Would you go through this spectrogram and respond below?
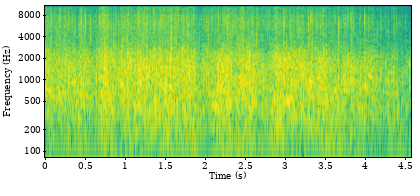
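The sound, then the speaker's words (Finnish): A large crowd at the harbour square in Lappeenranta, Finland, claps and cheers steadily outdoors at the announcement of a new player's contract. The applause is a dense wash with scattered shouts, sustained at full strength before easing slightly near the end. “siinä Lappeenrannan satamattorin yleisö otti David McIntyren julkaisun raikuvin uploadein”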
